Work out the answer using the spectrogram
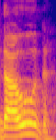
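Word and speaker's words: داؤد: लफ्ज नंबर 14 देखें दाऊद अक्सर लोग इसके इंग्लिश में स्पेलिंग लिखते हैं डी ए यू डी दाऊद नो यह जो वाव है यह साइलेंट नहीं है यह मुतहर है और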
